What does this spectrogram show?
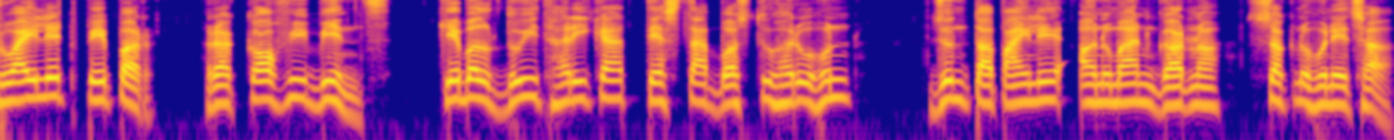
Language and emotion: Nepali, neutral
